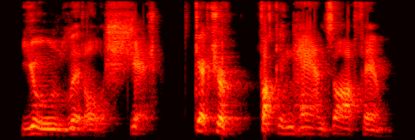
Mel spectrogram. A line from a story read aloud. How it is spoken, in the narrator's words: A large man, who strikes Matthew as quite likely a high school football coach, bellows at the larger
